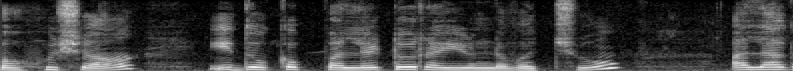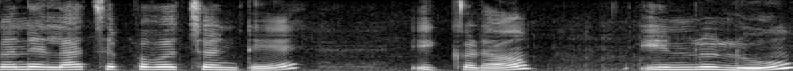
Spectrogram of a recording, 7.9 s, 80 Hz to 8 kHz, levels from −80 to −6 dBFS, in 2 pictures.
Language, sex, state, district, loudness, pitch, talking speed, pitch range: Telugu, female, Andhra Pradesh, Chittoor, -16 LUFS, 270 Hz, 85 wpm, 245-285 Hz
